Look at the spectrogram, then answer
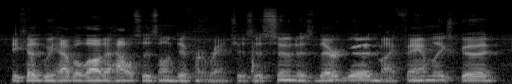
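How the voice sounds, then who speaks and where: A man with an American accent talks at a moderate pace in a very deep, low pitch with ordinary pitch variation. Noticeable background noise and audible room echo surround him. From Florida. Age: 70s. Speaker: cattle rancher. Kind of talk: interview.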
